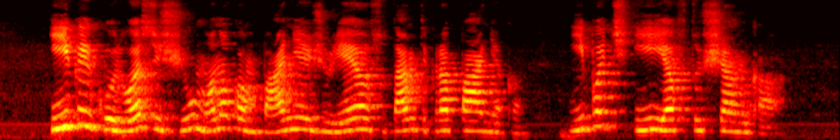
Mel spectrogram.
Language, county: Lithuanian, Kaunas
